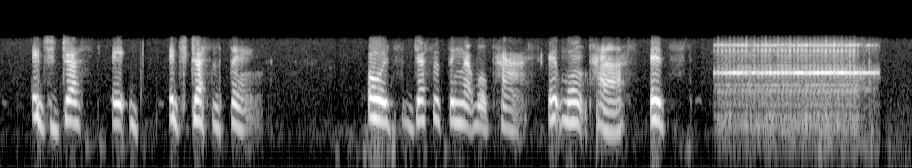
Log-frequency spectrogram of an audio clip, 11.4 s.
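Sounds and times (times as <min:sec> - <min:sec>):
speech: 0:00.4 - 0:03.3, 0:04.6 - 0:08.5
telephone ringing: 0:08.9 - 0:11.1.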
